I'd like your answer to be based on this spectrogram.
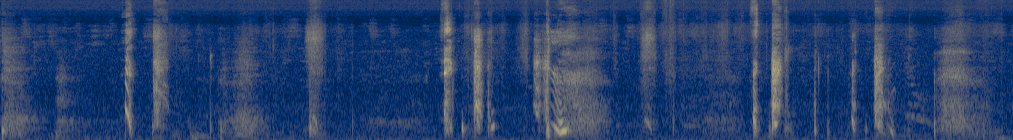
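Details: Person with allergies flaring and stuffy all day: a powerful run of sharp, partly stifled sneezes with snuffly, congested breaths between them, a sneezing fit.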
